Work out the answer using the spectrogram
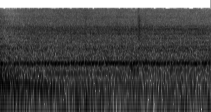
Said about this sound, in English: Over to the chamber vac. To the chamber. I think everybody keeps their chamber vacuum sealer in their entry closet. I'll close the lid. It's going to start doing its thing. It takes about a minute. Here we go.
